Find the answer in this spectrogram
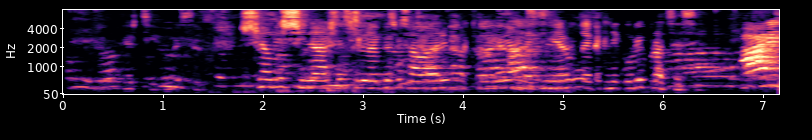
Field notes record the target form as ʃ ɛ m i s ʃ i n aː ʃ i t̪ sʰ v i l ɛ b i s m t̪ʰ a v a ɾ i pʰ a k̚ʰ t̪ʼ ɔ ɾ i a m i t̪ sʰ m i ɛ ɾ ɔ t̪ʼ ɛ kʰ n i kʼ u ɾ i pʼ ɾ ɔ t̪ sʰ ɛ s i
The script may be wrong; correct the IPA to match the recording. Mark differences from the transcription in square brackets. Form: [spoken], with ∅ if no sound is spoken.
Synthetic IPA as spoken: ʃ ɛ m i s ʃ i n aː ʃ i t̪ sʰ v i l ɛ b i s m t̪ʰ a v a ɾ i pʰ a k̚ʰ t̪ʼ ɔ ɾ i a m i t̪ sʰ [n] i ɛ ɾ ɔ t̪ʼ ɛ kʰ n i kʼ u ɾ i pʼ ɾ ɔ t̪ sʰ ɛ s i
